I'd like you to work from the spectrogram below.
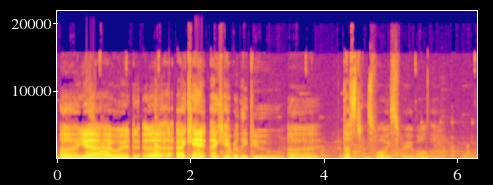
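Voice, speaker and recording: A man's voice: a bass voice, little pitch movement, slow pace, music in the background. A man co-hosting a casual podcast over a voice call, mostly giving short, dry replies. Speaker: podcast co-host. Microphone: voice-call mic.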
